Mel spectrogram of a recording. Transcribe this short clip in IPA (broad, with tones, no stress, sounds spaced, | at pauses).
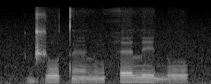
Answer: d͡ʒ o˧ t ɛ̃˨ l ũ˨˦ h ɛ˦ l e˦˨ n o˧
